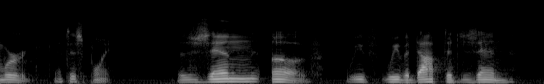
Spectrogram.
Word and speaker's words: Zen: right the Chan there that word in Japanese is pronounced what Zen CH in Chinese and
